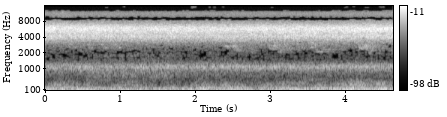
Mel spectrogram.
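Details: 13-year Brood XIX periodical cicadas in Waxhaw, North Carolina, on 4 May 2024 fill the air with a steady, high, hissing chorus that never pauses.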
